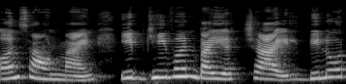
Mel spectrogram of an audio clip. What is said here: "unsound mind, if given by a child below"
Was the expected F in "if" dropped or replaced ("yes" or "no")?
yes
